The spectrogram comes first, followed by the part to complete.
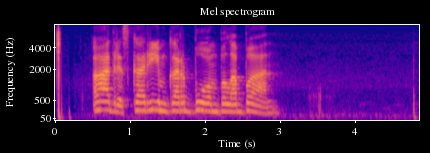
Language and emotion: Russian, angry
